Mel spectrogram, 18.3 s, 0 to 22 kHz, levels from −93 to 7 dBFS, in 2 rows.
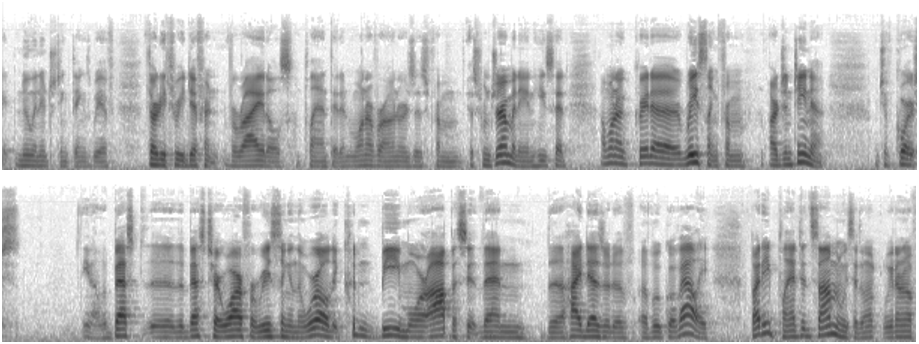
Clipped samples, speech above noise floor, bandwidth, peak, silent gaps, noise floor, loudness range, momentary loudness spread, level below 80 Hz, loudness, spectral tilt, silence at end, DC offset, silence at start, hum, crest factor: under 0.1%; 26 dB; 15.5 kHz; -2 dBFS; none; -50 dBFS; 6 LU; 15 LU; -54 dBFS; -23 LUFS; -4 dB/octave; 0 s; under 0.1%; 0 s; none; 24 dB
